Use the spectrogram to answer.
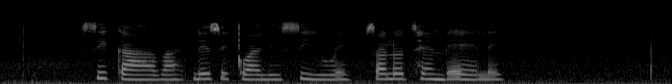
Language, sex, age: Swati, female, 24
